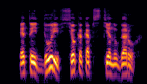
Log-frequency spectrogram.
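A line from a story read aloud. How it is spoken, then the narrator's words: Spiteful. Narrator (Russian): злобно проговорила она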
